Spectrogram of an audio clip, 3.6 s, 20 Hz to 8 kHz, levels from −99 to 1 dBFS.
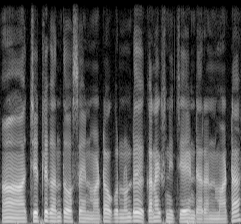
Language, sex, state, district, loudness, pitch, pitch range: Telugu, male, Andhra Pradesh, Annamaya, -18 LUFS, 125 Hz, 125-140 Hz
